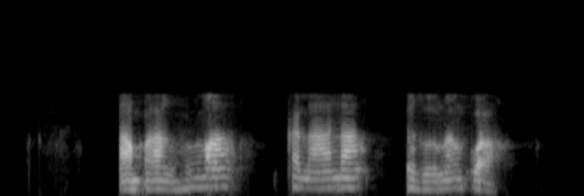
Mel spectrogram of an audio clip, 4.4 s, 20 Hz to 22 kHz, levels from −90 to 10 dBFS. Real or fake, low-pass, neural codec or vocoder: fake; 3.6 kHz; codec, 24 kHz, 1.5 kbps, HILCodec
